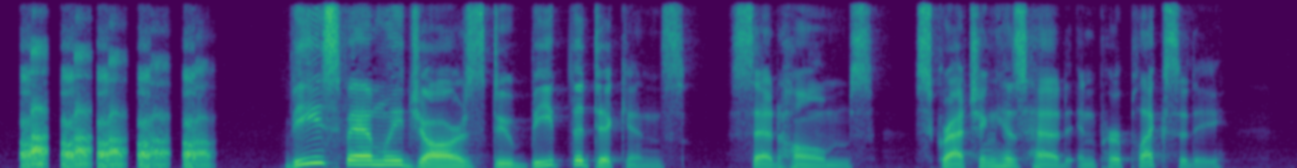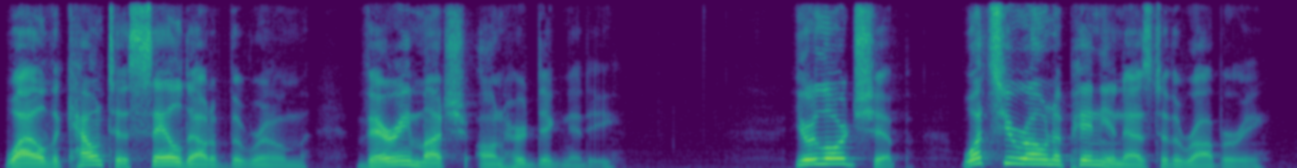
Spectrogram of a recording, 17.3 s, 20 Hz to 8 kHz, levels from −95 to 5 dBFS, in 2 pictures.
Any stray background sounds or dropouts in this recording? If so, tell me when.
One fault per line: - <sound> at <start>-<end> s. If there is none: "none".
- laugh at 0.1-1.4 s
